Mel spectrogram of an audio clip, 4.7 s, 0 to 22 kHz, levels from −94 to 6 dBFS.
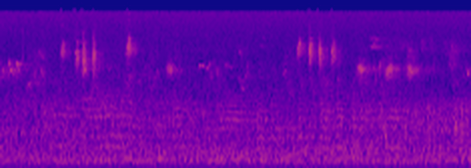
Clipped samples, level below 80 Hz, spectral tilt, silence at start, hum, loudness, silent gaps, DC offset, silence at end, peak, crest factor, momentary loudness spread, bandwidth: under 0.1%; -88 dBFS; -1 dB/octave; 0 s; none; -48 LUFS; none; under 0.1%; 0 s; -28 dBFS; 24 dB; 8 LU; 17 kHz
